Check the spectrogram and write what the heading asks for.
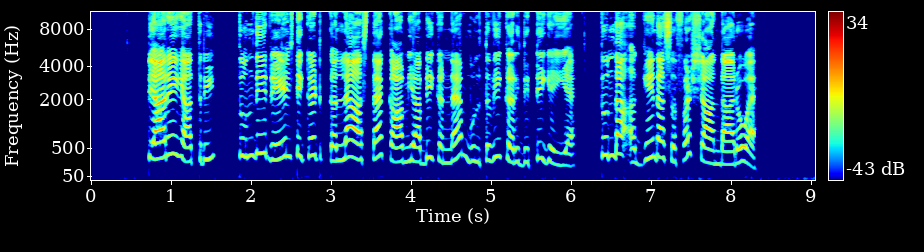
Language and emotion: Dogri, happy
